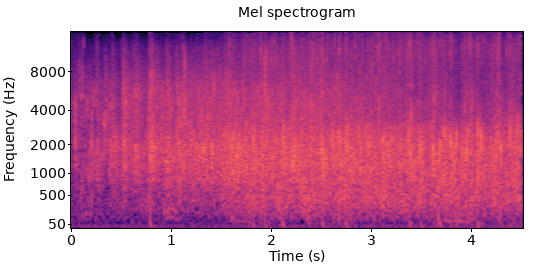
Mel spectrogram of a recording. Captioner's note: applause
